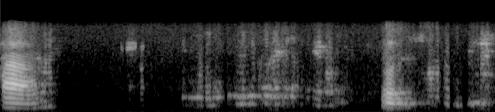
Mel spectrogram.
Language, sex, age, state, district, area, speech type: Tamil, male, 30-45, Tamil Nadu, Mayiladuthurai, urban, conversation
